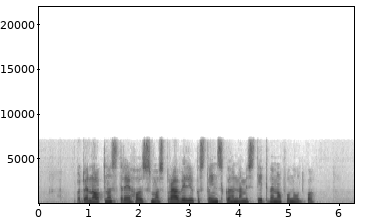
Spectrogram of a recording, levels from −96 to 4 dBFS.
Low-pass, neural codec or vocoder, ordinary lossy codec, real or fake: 7.2 kHz; codec, 16 kHz in and 24 kHz out, 0.6 kbps, FocalCodec, streaming, 4096 codes; none; fake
